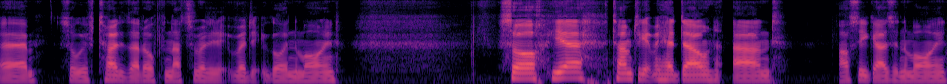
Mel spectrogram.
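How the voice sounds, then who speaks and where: With a Cumbrian accent and a bright, sharp tone, the speaker moves at a moderate pace, uses ordinary pitch variation, and leaves long, frequent pauses. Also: man, medium pitch for a man. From Cumbria, northern England. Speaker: outdoor vlogger. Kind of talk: casual vlog talk to camera. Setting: outdoors, in a tent on a fell.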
